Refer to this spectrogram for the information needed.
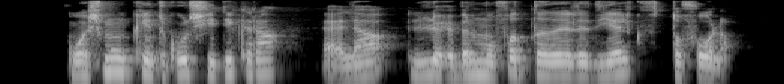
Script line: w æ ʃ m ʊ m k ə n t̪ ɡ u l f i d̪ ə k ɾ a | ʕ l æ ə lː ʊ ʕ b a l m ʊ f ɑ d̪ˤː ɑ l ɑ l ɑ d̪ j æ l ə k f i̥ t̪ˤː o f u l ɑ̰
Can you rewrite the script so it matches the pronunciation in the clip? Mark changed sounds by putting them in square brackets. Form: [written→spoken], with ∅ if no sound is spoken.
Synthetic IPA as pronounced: w æ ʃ m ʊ m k ə n t̪ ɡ u l [f→ʃ] i d̪ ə k ɾ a | ʕ l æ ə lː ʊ ʕ b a l m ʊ f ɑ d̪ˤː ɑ l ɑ l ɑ d̪ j æ l ə k f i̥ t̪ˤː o f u l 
